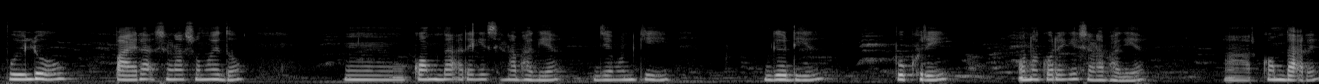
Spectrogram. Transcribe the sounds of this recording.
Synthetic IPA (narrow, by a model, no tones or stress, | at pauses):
pujlu | pajɾaʔsɛɽ̃asɔmɔjd̪ɔ | kɔmd̪aʔɾɛɡɛsɛɽ̃abʱaɡɛjad͡ʒɛmɔnki | ɡəɖi | pukʰɾi | ɔnakɔɾɛɡɛsɛɽ̃abʱaɡɛjaː | ɾkɔmd̪aʔɾɛ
